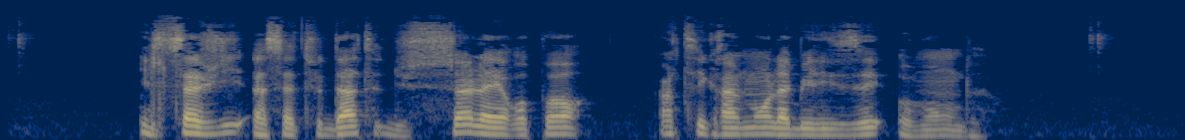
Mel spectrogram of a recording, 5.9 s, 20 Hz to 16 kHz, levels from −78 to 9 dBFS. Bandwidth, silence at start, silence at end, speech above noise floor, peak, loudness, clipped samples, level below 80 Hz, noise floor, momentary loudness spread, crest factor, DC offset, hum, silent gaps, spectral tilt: 11.5 kHz; 0.7 s; 1 s; 46 dB; -2 dBFS; -22 LUFS; under 0.1%; -58 dBFS; -68 dBFS; 13 LU; 22 dB; under 0.1%; none; none; -3.5 dB/octave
